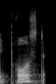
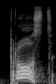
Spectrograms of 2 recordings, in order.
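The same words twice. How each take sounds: First: Prost spoken plainly with a rise. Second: Prost loud with a long o; German toast. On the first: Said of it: "You say Prost". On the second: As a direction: shout Prost as a cheers. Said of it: "say cheers in German". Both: Shown as a demonstration.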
